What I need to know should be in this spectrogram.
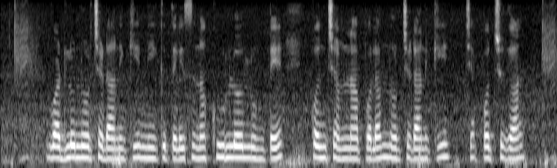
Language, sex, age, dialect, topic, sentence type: Telugu, female, 31-35, Central/Coastal, agriculture, statement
